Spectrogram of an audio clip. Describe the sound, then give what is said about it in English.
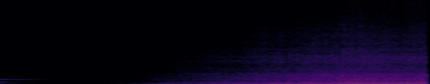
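A short tonal chime gives way to a brief silence, then the low rumble of a little sedan driving on an interstate highway north of Sheridan toward the Montana border swells up steadily into loud, continuous road and engine noise. “Donovan and I drive in his little sedan north of Sheridan towards the Montana border. He takes an exit off the interstate and follows the highway headed straight towards the Bighorn Mountains.”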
